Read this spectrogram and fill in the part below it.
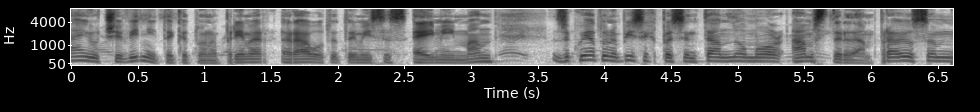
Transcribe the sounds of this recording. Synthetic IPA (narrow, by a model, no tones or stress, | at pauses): ajot͡ʃɛvid̪nit̪ɛkɐt̪ɔnɐpɾimɛɾɾabot̪ət̪əmisɐsɛjmimanzɐkojat̪onɐp̬isəxpɛsɛnt̪anomɔɾamst̪ɛɾd̪a̰mpɾavilˠsəm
